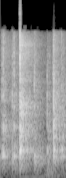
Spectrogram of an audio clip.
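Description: A closed bottle with unknown contents is shaken, giving a quick series of short, bright rattling taps with a midrange tone. Each tap dies away almost at once.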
